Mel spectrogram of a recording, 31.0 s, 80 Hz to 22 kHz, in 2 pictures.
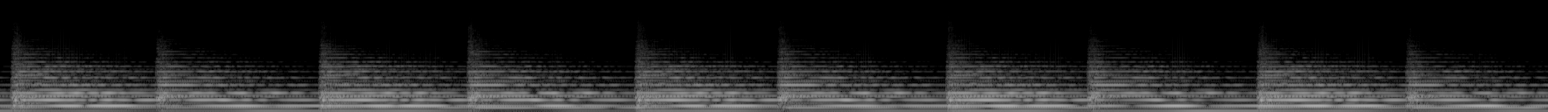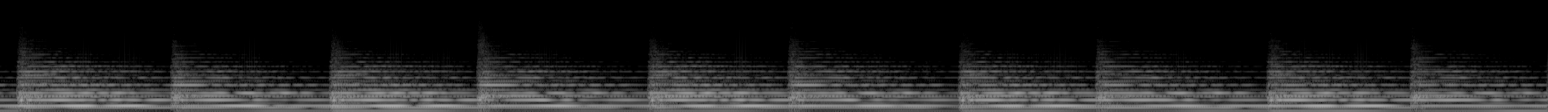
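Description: Swinging bronze church bells ringing together in a full peal, struck about every 0.8 s, each stroke ringing on over a steady low hum.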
